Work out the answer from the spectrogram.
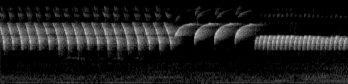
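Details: Energetic canary with a clear voice, singing to prompt others: a buzzy rolling trill, three rising whistled swoops, then a smooth, even trill, over a faint low hum.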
